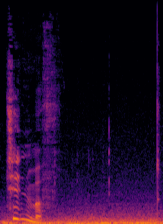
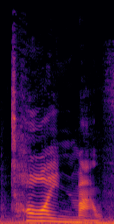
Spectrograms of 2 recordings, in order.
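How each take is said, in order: First: The name is pronounced unlike its spelling. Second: The name is pronounced just as it is spelt. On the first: The speaker calls it right. "it's Teignmouth" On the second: The speaker calls it wrong. "spelt like Teignmouth, but it's not"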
